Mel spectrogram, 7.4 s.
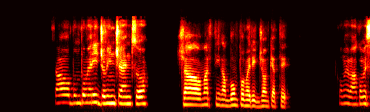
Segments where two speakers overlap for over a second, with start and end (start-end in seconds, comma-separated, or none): none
